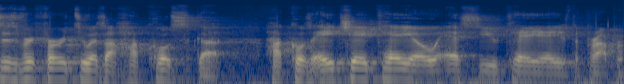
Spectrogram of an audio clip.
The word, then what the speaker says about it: hakosuka: nissan skyline this is referred to as a hakosuka hakos h-a-k-o-s-u-k-a is the proper pronunciation you'll hear it pronounced many different ways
